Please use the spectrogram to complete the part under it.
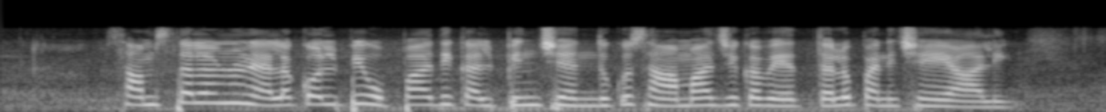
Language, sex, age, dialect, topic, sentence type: Telugu, female, 18-24, Utterandhra, banking, statement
